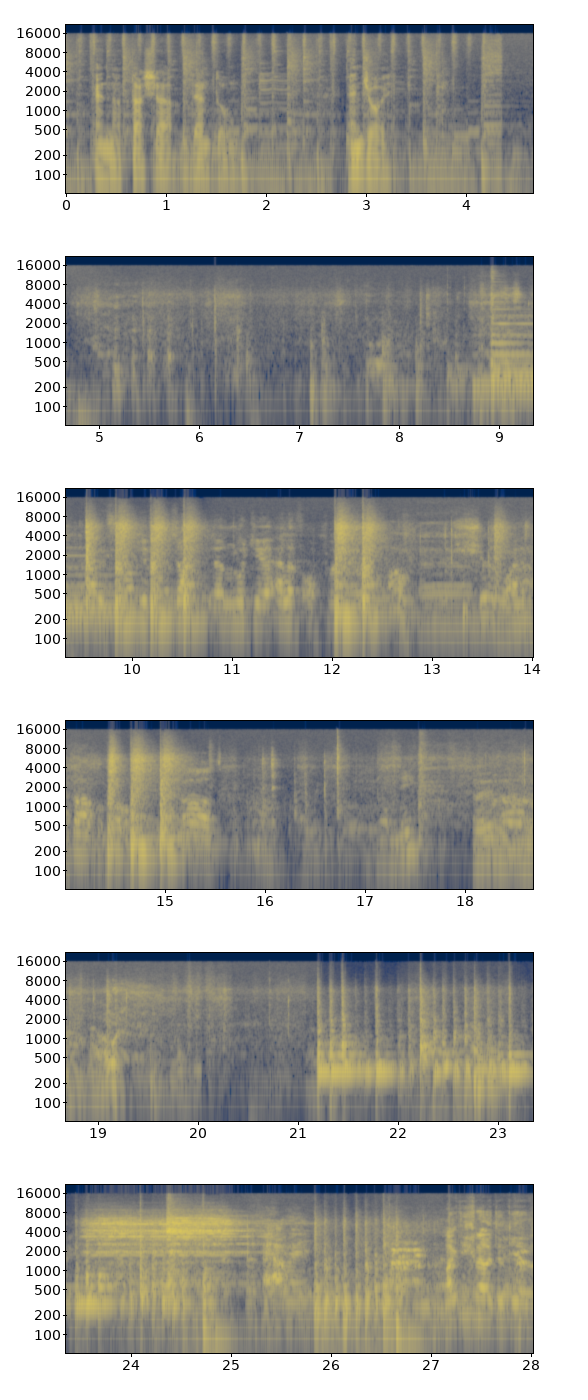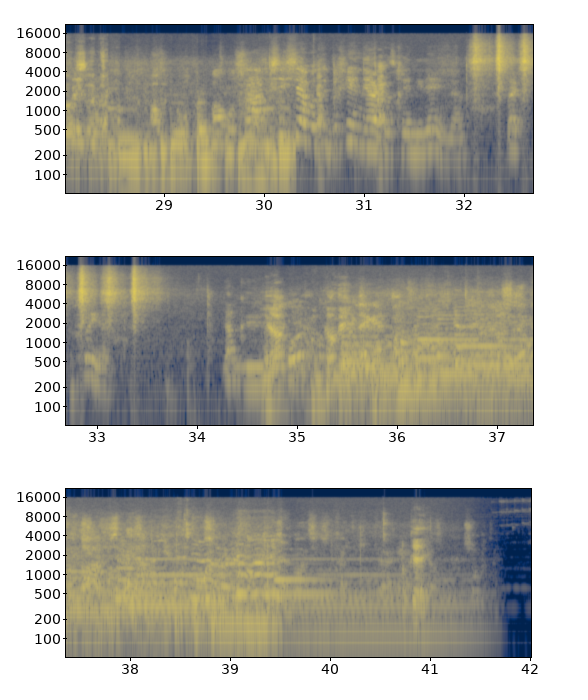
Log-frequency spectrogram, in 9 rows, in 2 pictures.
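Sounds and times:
band playing: 0.0s - 4.8s, 8.7s - 10.8s, 12.0s - 12.7s, 22.8s - 27.2s, 28.3s - 30.4s, 35.2s - 41.7s
drum kit hits: 8.9s - 10.9s, 12.0s - 12.8s, 14.4s - 15.3s, 21.2s - 26.9s
indistinct talk: 34.3s - 41.6s
voices: 34.4s - 41.2s.

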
